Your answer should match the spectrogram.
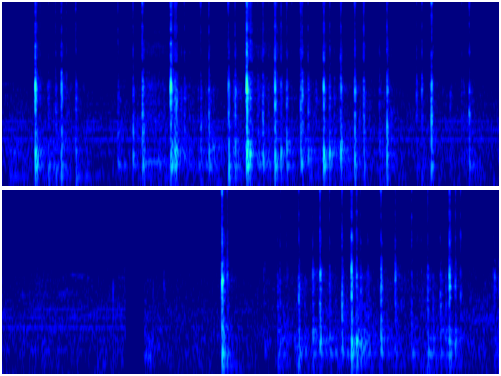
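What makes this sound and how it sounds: Fingertips of both hands tap the black plastic chiclet keys of a grey laptop in continuous typing, producing quick, light clicks and taps of uneven rhythm over a faint steady background hum. The typing slows and pauses briefly near the middle, goes almost silent for a moment, then resumes with a sharp key press and carries on to the end.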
